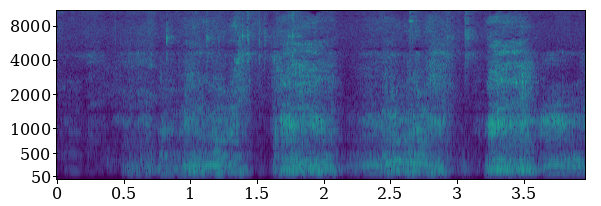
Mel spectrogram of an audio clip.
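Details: Giant Schnauzer puppy with an adult miniature Schnauzer: three distinct bursts of harsh, rasping growling, each a second or so long, separated by short quiet gaps.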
